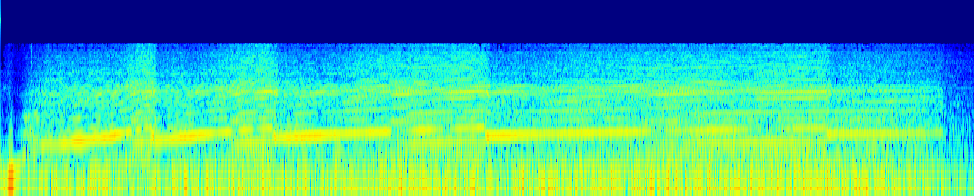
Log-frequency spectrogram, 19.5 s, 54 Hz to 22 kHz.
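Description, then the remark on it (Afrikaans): A powerful sports car engine, rated 383 kW with 470 Nm of torque and 0 to 100 km/h in 3.2 seconds, roars as it accelerates hard, pitch climbing through several sharp gear shifts, loud for the whole stretch with no talking. “Want soos ek nou net gesê het, 0 tot 100 km per uur 3.2 sekondes, jy kan dit hoor deur hierdie klanke.”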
